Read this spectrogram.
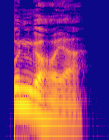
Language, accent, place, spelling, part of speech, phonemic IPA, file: German, Germany, Berlin, Ungeheuer, noun, /ˈʊnɡəˌhɔɪ̯ɐ/, De-Ungeheuer.ogg
- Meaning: 1. monster 2. monstrosity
